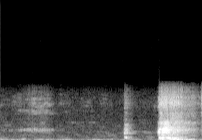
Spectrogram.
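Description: A short, sharp, breathy burst from a man near the end, after a mostly quiet stretch.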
